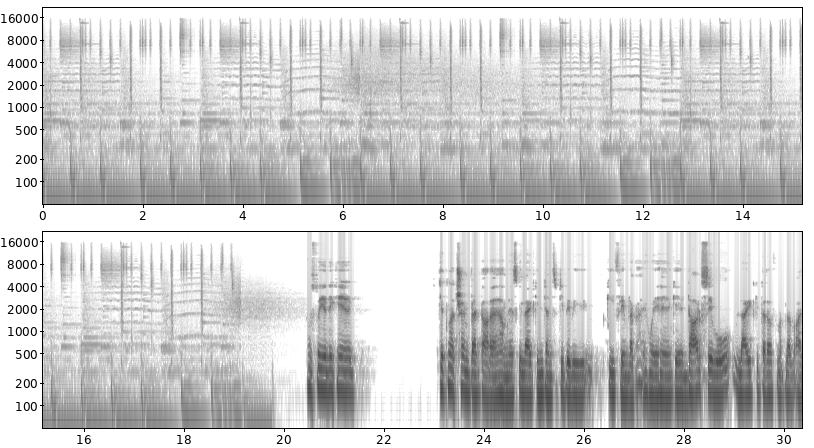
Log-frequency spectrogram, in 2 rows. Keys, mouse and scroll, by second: 8.3-10.8 drag, 10.8-12.0 right drag, 12.0-26.7 drag.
